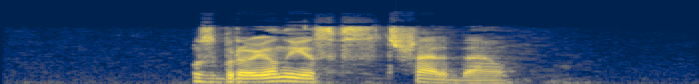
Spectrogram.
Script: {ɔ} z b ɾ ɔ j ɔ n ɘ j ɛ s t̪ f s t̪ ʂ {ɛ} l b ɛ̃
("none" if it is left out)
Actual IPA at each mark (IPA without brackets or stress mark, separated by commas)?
u, ɛ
